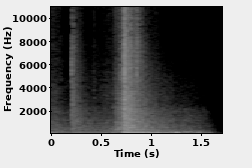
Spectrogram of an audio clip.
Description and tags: Sound Description: throwing something in a PO box
Recording Device: Zoom H2next with xy-capsule
Location: Universität zu Köln, Humanwissenschaftliche Fakultät, Herbert-Lewin-Str. in the IBW building, ground floor
Lat: 50.93417
Lon: 6.92139
Date Recorded: 2014-11-25
Recorded by: Kristin Ventur and edited by: Darius Thies
This recording was created during the seminar "Gestaltung auditiver Medien" (WS 2014/2015) Intermedia, Bachelor of Arts, University of Cologne.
